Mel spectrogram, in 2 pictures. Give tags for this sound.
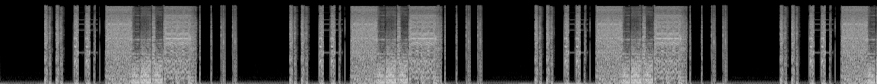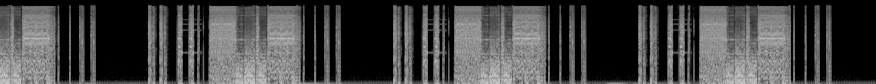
corruption
electronic
gameboy
glitch

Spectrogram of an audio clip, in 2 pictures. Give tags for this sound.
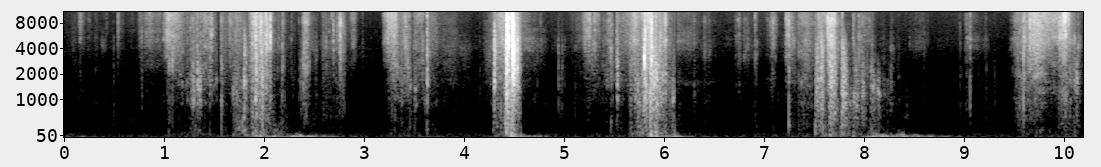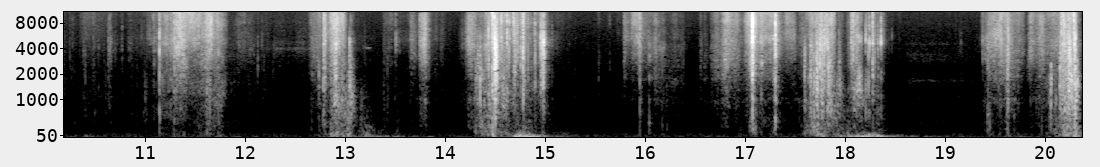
book
paper

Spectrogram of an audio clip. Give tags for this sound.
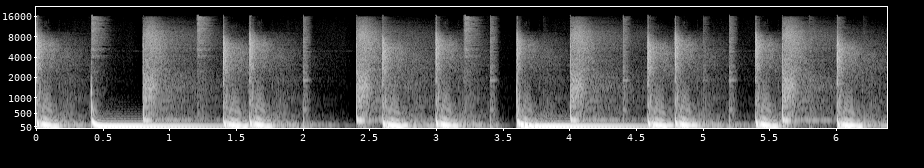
club
hip
samples
break
bpm
hop
75-bpm
funky
sample
breakbeat
75
trance
groove
high
quality
beat
75bpm
dance

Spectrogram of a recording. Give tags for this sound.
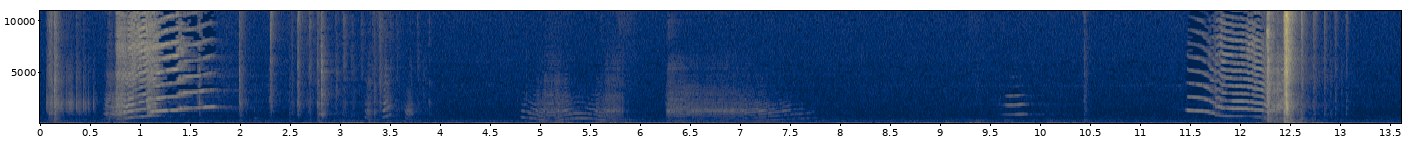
closing
door
foley
Office-door
opening
soundfx

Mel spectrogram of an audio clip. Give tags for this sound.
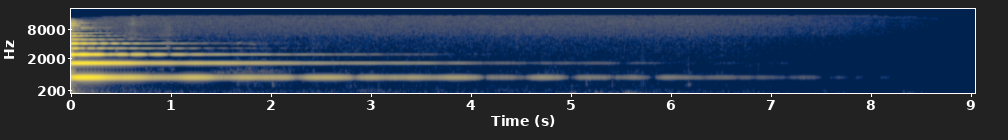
strings
piano
fingered
multi

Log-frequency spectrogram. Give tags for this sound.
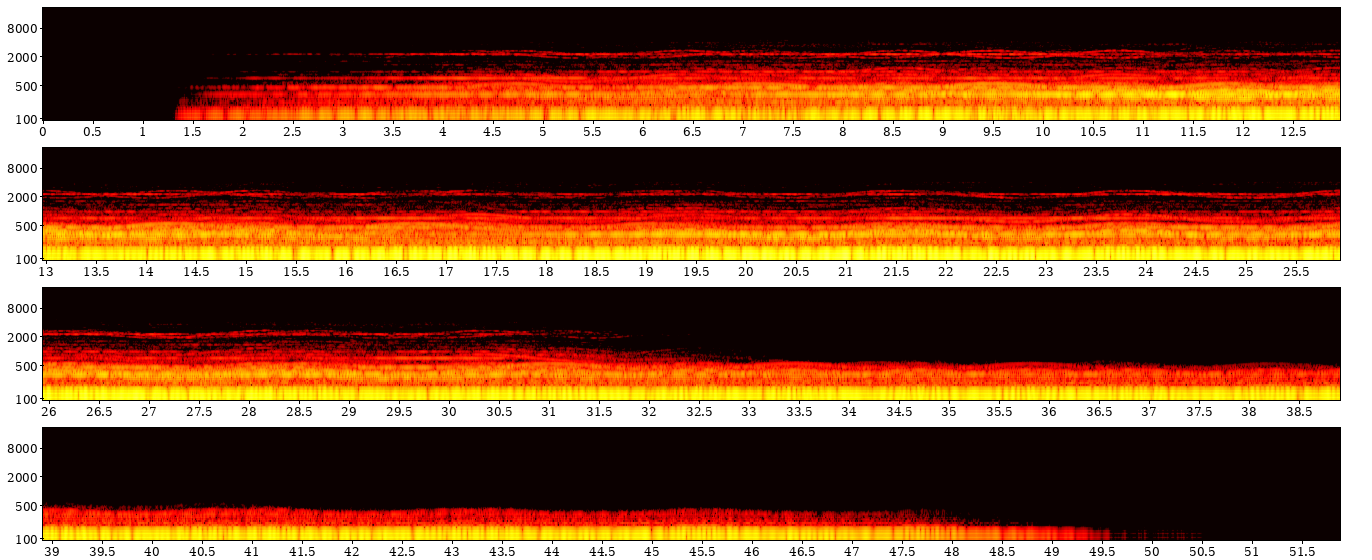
atmos
atmosphere
background
haunted
phantom

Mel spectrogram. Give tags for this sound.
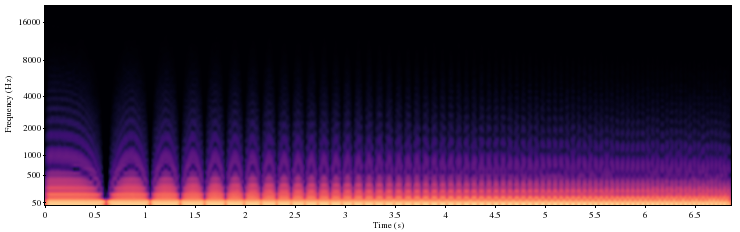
pitch-shift
power-down
low
sub
loop
140-bpm
audacity
sine
sub-bass
down
140bpm
wobble
power
dub
dubstep
tech
bass
technology

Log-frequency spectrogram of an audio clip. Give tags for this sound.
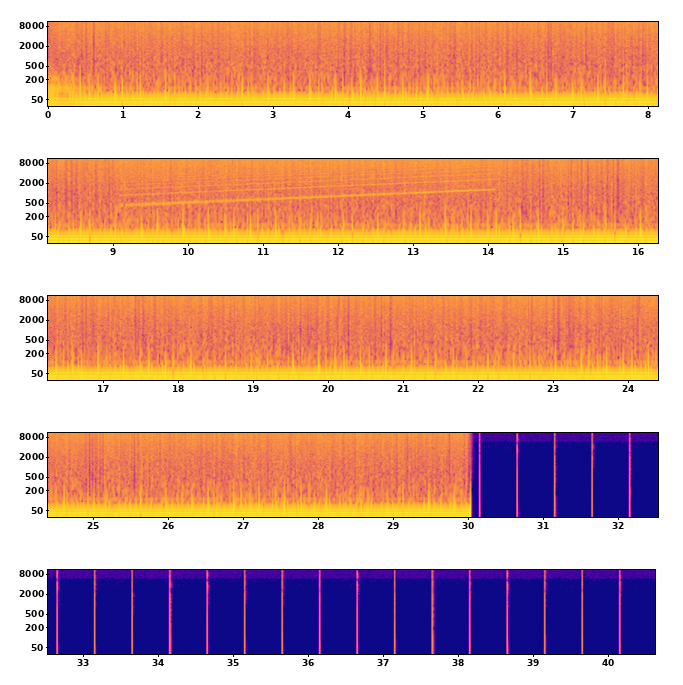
crunchy
crackle
fuzz
snap
buzz
nasty
distortion
zap

